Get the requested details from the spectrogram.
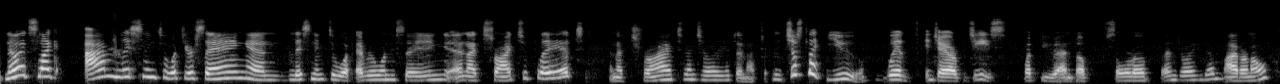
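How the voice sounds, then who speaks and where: A woman's voice: mid-range voice, expressive, normal speed, hardly any pauses, no room sound, muffled recording. A woman co-hosting a casual gaming podcast, enthusiastic and giggly. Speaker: podcast co-host and YouTuber. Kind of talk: casual chat.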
